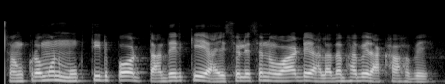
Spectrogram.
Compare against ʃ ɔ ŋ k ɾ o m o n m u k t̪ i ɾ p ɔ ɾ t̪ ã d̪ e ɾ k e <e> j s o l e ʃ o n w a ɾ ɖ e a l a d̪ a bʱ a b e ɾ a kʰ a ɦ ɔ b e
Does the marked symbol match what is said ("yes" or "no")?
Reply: no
